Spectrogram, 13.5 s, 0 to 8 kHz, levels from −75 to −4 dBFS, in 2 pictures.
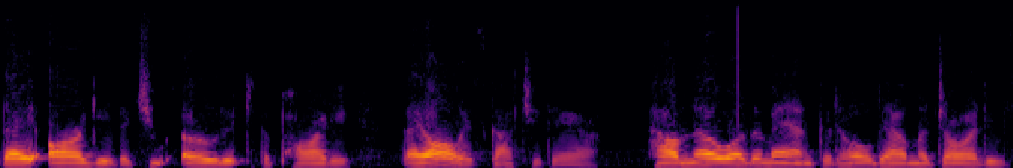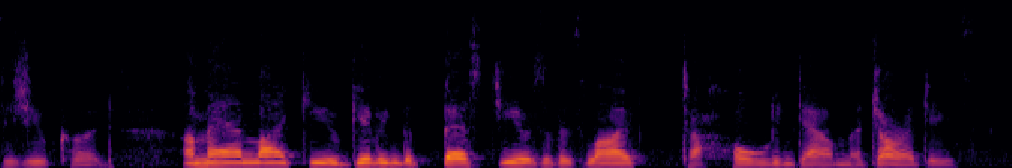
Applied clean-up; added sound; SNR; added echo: none; none; none; none.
